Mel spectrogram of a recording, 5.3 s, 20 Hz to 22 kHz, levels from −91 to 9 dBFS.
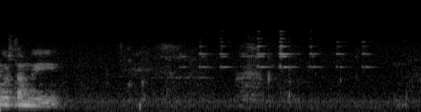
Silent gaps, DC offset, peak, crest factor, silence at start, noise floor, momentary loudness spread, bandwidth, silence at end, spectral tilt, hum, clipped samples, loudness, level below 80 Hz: none; under 0.1%; -24 dBFS; 20 dB; 0 s; -68 dBFS; 26 LU; 19 kHz; 0.65 s; -6 dB/octave; none; under 0.1%; -42 LUFS; -86 dBFS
